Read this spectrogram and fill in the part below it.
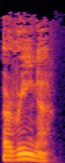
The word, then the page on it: arena: British English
